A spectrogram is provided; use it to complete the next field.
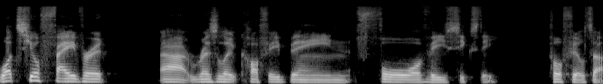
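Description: A man with an Australian accent speaks at a fairly slow pace and medium pitch, with fairly even intonation and a dry, close sound with no echo. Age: 30s. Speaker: elite fitness racing athlete and coach. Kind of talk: casual chat. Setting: video call.

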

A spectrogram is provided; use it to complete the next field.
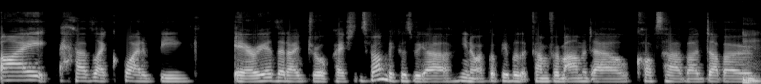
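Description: A woman with a very deep, low pitch speaks at a moderate pace with ordinary pitch variation and very even loudness, in a dry, close sound with no echo. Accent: Australian. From regional New South Wales, Australia. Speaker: nurse injector and business coach. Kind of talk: casual interview. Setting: at home, remote call.

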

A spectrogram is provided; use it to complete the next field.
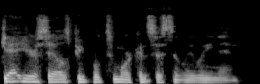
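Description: This man has an unremarkable speaking voice, fairly low in pitch. He talks at a fairly quick pace with ordinary pitch variation. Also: dry, close sound with no echo. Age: 40s. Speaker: podcast host. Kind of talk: interview.

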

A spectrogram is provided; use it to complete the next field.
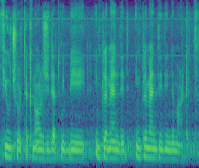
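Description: A man with a medium-pitched voice speaks in a flat monotone, with audible room echo and noticeable background noise. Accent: Italian. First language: Italian. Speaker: battery company executive. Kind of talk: interview. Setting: studio.

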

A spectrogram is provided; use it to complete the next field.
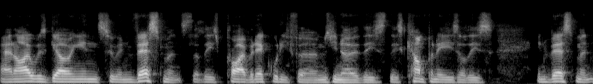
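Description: In a very clean recording with a silent background, a man with an Australian accent talks at a fairly quick pace, his medium pitch and fairly even intonation carried by a dry, close sound with no echo. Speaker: business growth consultant and podcast host. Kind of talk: interview.

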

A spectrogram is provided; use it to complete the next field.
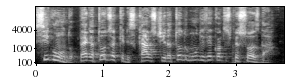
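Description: A man's voice comes through somewhat breathy. He talks at a fairly quick pace. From France. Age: 40s. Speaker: urban mobility expert. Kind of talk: panel discussion.

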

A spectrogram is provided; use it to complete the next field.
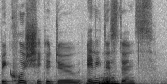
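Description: Over noticeable background noise, a woman with an Australian accent talks at a fairly slow pace. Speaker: former pro triathlete, soft tissue therapist. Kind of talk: interview.

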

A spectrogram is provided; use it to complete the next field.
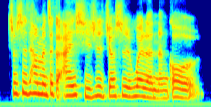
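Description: Using a plain, everyday voice, a woman talks at a moderate pace, her pitch varying in an ordinary way. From Taiwan. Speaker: percussionist. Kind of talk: casual chat.

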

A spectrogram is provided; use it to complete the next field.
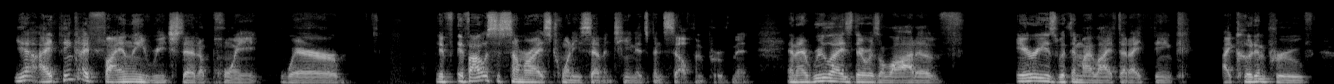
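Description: Against a quiet background, a man with a Californian accent speaks at a moderate pace, with fairly low pitch, a bright, sharp tone and lively intonation. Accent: General American (Californian). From Los Angeles area, US. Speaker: coaching client. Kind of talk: casual interview.

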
